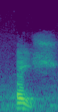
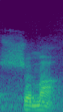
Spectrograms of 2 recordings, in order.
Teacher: If the shvo would end the syllable, right, you would say eish or ish, not eisha, but eish. Okay, so if a shvo ends a syllable, it's a short one, eish. If it starts a syllable, it's a long shvo, shema.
